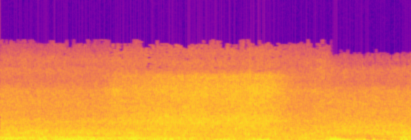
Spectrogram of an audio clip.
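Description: Wind rumbling in gusts on the microphone over a steady rush of air and sea, on the open deck of a cruise ship under way.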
